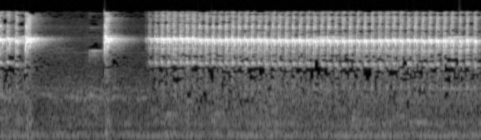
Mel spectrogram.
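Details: Sunbird singing in the 'tembakan pelatuk' (woodpecker-shot) style: two short sharp high notes, then a sustained rapid machine-gun trill of thin, evenly spaced pulses that carries on for over three seconds above a quiet background hum.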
